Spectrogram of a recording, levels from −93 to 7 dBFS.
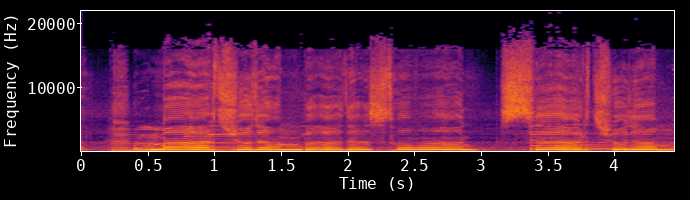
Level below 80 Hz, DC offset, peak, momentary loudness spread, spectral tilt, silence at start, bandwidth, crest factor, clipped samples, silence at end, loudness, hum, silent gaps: -44 dBFS; under 0.1%; -2 dBFS; 4 LU; -3.5 dB/octave; 0 s; 18.5 kHz; 12 dB; under 0.1%; 0 s; -13 LUFS; none; none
